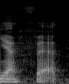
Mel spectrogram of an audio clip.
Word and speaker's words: Japheth: And Noah was 500 years old, and Noah brought forth Shem, Ham, and Japheth.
